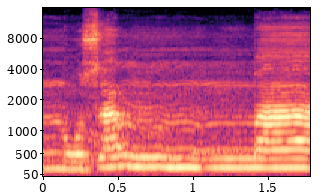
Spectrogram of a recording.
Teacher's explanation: میم مشدد میں ہمیشہ غنہ ہوتا ہے تو یہاں پر ہم غنہ آنی کریں گے۔ وقف کی حالت میں دو زبر کی تنوین کو الف مدہ سے تبدیل کر کے پڑھیں گے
